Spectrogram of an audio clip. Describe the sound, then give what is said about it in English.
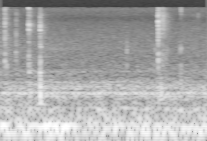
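Faint typing on a computer keyboard: a few soft, scattered key clicks over a steady low hum. “let's just try typing in like full moon”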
